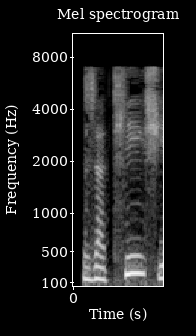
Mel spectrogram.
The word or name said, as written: zatishye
